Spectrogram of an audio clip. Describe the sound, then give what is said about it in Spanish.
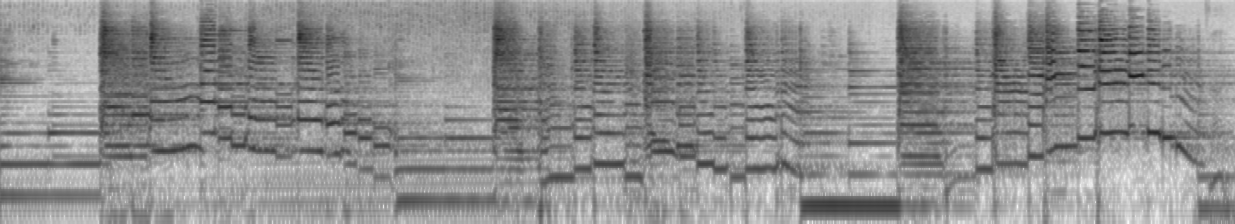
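A loud, distorted electric guitar riff plays continuously, moving through repeated melodic phrases with sustained chords and shifting notes, with no voices present. “Así que cuando oí este riff”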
